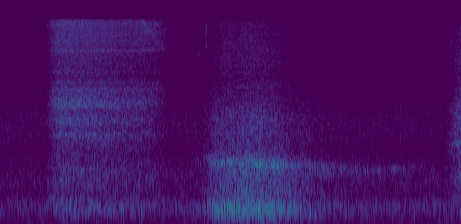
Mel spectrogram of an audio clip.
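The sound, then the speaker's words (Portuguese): Two slow, airy breaths, a long inhale followed by a longer exhale, soft and hissing against a quiet background with no talking. “Dizem os rabinos, e é muito linda essa tradição, que o som mais parecido com aquele com o qual Deus responde o seu nome a Moisés é exatamente o som da nossa respiração.”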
